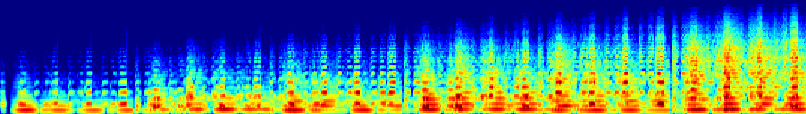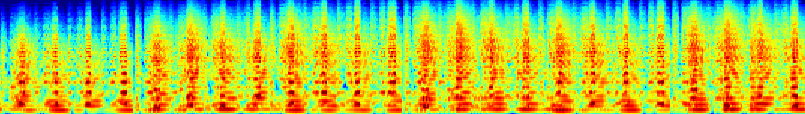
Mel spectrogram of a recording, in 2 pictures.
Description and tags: a rythmic pad with a filter opening.
pad, synth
